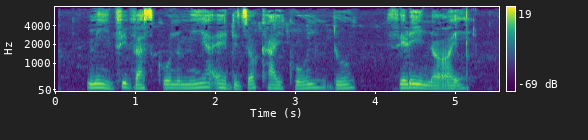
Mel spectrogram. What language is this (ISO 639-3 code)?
epo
